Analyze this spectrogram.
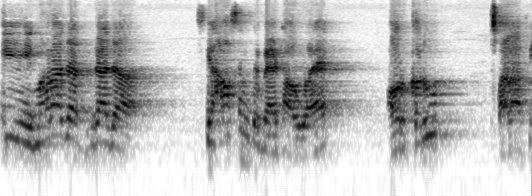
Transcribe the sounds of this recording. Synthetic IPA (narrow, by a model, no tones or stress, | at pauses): kimɐɦɾaːd͡ʒad̪ɪɾaːd͡ʒa | sɪɦaːsənpɐbɛːʈʰaɦuaɦɛː | ɔːɾkɐɾuː | saːɾaːfʰ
